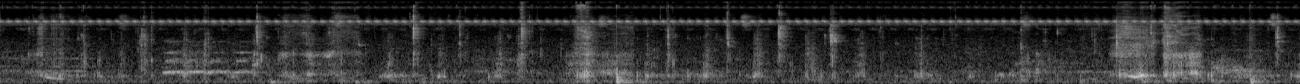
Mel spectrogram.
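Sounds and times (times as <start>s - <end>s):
chewing and lip-smacking: 0.2s - 13.0s.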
